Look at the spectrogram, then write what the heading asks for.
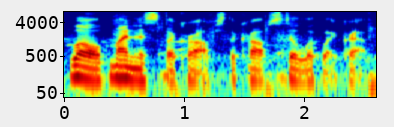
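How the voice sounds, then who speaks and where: A man's voice: fairly low pitch, fairly even intonation, normal speed. A man chatting casually as a co-player during a streamed video game. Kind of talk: casual chat while gaming. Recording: faintly noisy online game chat.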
